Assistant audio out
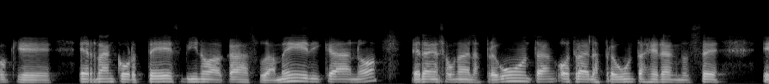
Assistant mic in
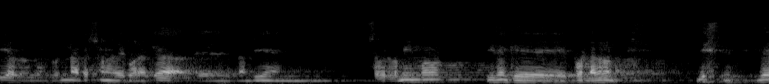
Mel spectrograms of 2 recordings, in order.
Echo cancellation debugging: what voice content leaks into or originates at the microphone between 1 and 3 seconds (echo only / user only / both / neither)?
user only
